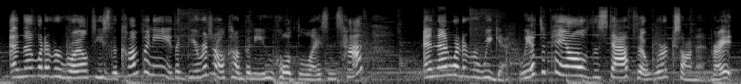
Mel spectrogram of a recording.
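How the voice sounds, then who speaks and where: A young woman streaming casually, answering chat questions with frequent giggles and a playful mock-boss attitude. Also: very high voice. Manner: giggly, animated, frequent laughter and restarts; playful mock-CEO boasting. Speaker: vtuber streamer.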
